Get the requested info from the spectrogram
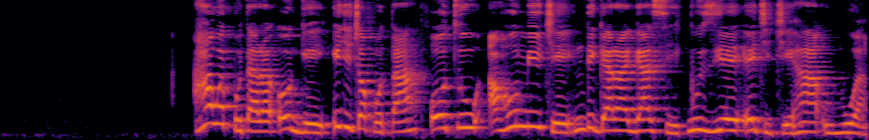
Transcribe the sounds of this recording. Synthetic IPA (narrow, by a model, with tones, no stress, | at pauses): ɦa˦we˦pʊ˨ta˨ɾa˨ʔo˦ɡe˨i˦d͡ʒi˨t͡ʃɔ˦pʊ˨ta˦o˦tu˦a˨ɦʊ˦mi˦t͡ʃe˨n̩˦dɪ˦ɡa˨ɾa˦ɡa˦si˨k͡pu˦zi˦e˦ʔe˦t͡ʃi˨t͡ʃe˨ɦa˦ʔu˨ɡ͡bu˦a˨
